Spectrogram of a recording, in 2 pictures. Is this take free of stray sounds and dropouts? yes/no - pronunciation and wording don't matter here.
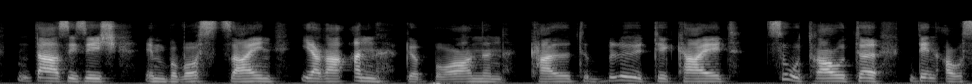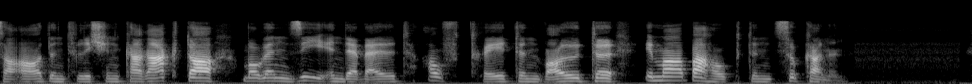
yes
